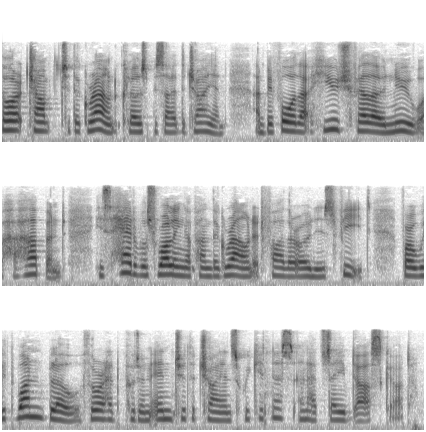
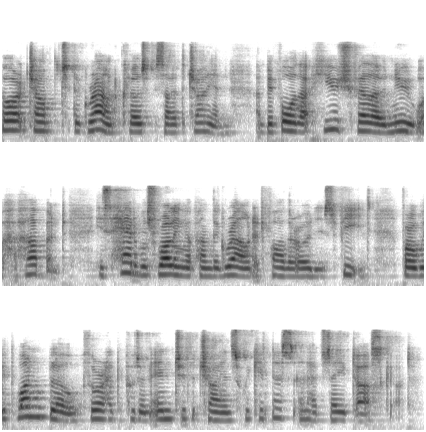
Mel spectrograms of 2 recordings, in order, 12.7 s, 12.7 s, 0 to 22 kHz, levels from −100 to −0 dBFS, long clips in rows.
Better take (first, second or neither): first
